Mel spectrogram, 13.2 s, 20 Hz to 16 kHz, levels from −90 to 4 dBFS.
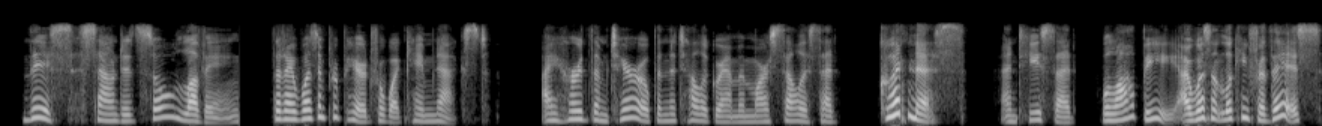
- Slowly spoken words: No, average, 160 wpm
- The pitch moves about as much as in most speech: No, wide, 6.0 semitones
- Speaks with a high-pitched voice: Yes, high, 195 Hz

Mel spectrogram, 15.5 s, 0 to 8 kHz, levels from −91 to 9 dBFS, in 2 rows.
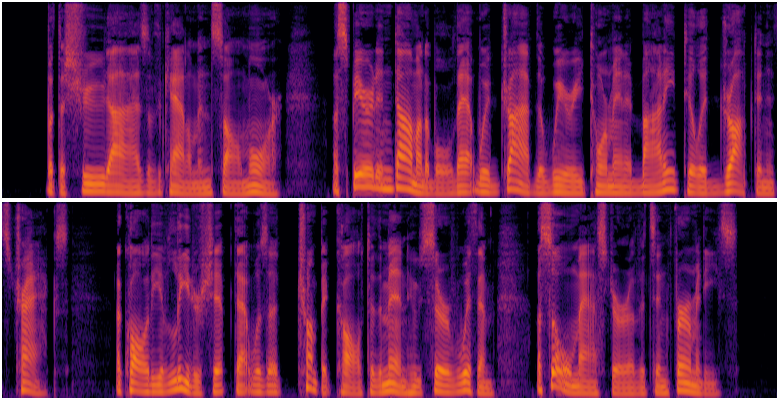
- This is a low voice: Yes, very low, 95 Hz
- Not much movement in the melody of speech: No, average, 3.3 semitones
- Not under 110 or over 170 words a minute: No, average, 180 wpm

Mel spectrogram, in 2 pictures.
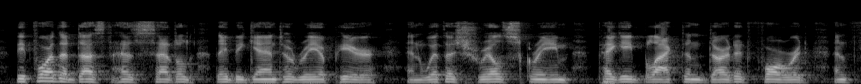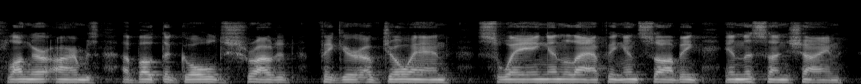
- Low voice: Yes, low, 115 Hz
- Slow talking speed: Yes, slow, 130 wpm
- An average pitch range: No, narrow, 1.0 semitones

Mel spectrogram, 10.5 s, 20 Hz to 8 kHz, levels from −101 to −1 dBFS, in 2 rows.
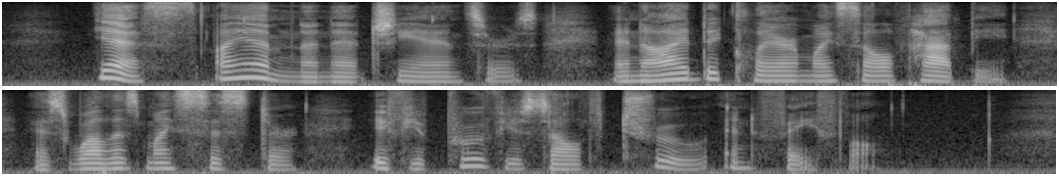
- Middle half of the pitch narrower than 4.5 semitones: Yes, average, 3.4 semitones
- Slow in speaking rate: Yes, slow, 130 wpm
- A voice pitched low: No, medium, 145 Hz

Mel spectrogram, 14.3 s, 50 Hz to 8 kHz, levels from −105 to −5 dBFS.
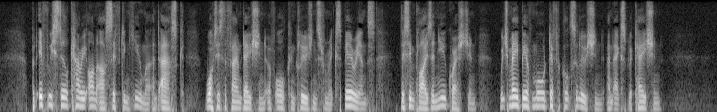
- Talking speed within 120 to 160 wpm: Yes, average, 140 wpm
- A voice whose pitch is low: Yes, low, 125 Hz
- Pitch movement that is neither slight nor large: No, wide, 5.7 semitones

